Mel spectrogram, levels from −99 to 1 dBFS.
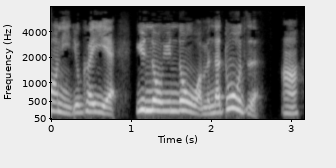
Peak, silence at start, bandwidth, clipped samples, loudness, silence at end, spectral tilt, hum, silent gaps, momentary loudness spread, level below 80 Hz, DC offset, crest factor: -8 dBFS; 0 s; 6 kHz; under 0.1%; -22 LUFS; 0.1 s; -7.5 dB/octave; none; none; 8 LU; -68 dBFS; under 0.1%; 14 dB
